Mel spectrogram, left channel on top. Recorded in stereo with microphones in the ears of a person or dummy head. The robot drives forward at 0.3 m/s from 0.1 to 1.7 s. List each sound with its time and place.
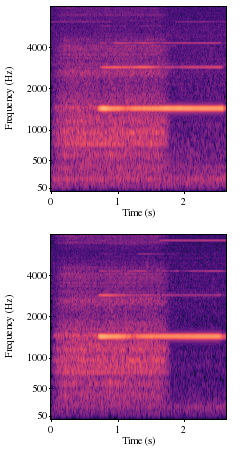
0.7 s a flute: 40° right (ahead or behind), 1.3 m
